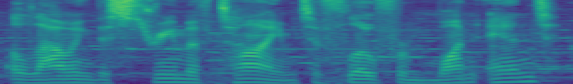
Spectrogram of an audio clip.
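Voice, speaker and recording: An actor playing a courteous, playful yet earnest young retainer in a video game, speaking in polite, formal phrases. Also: male voice, mid-range voice, steady tone, moderate pace, natural voice. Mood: solemn, explanatory. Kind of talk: scripted game cutscene dialogue. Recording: music behind the dialogue. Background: game music.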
